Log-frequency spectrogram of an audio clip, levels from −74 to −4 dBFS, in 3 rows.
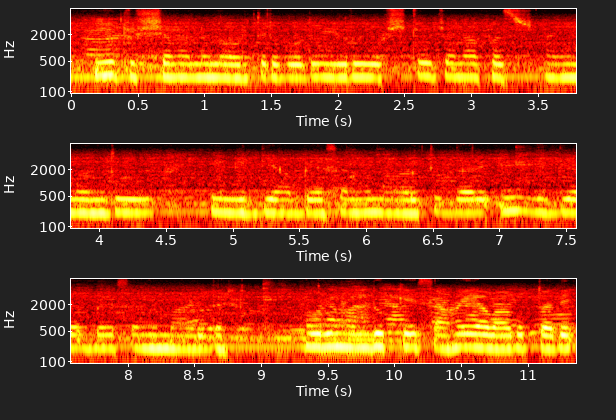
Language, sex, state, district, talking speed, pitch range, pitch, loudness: Kannada, female, Karnataka, Dharwad, 110 wpm, 205-215 Hz, 210 Hz, -19 LUFS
